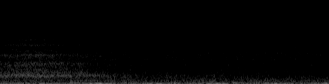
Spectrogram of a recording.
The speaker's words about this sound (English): For now, you might start by taking a nice, full, deep breath.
